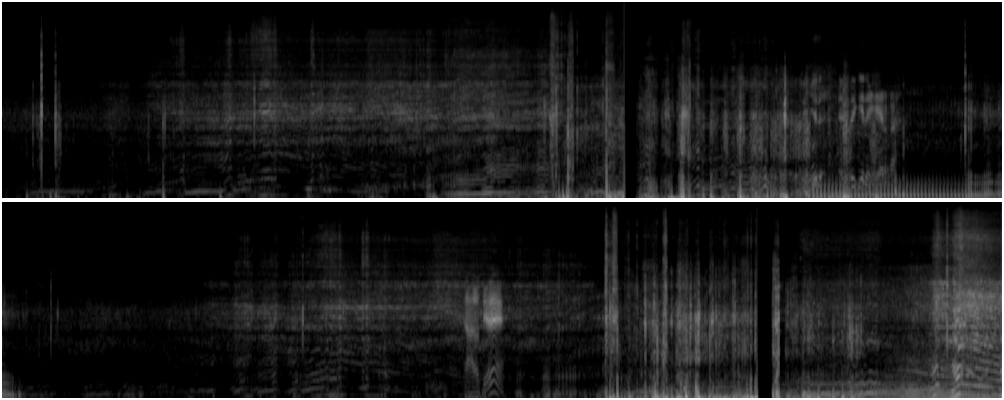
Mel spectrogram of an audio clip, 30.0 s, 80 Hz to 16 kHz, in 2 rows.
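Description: Husqvarna 125 motocross bike's two-stroke engine revving up and down as it is ridden round a dirt track, with rises and drops in pitch through the throttle and gears. It is loudest in the last several seconds, and the sound cuts out for an instant twice.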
